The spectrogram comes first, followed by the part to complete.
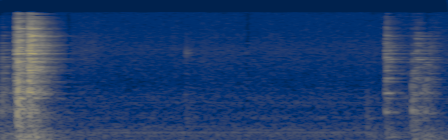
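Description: Ceramic dinner plates clinking together once, sharply, as they are lifted from a stack, with a faint click near the end.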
